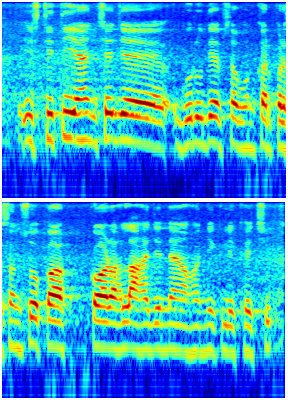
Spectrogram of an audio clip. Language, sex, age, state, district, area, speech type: Maithili, male, 60+, Bihar, Saharsa, urban, spontaneous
